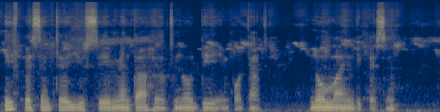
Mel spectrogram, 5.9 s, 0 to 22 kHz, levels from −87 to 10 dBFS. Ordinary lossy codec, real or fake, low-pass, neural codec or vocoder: Opus, 32 kbps; real; 19.8 kHz; none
